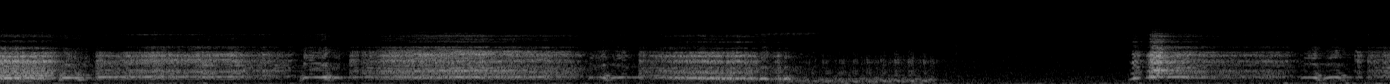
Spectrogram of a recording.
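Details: Howler monkeys in the Central American rainforest giving deep, rasping roars in long sustained bouts with short pauses between, fading to quieter background for a few seconds before another roaring burst.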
